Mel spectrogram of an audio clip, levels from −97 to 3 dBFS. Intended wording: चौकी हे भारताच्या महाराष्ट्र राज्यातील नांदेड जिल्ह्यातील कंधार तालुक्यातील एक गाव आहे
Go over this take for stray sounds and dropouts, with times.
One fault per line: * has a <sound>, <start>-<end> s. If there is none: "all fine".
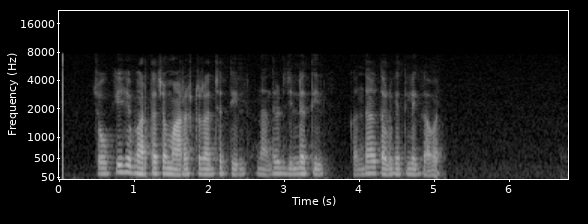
all fine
